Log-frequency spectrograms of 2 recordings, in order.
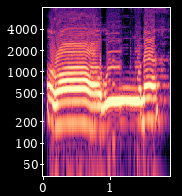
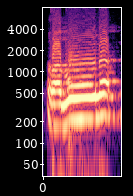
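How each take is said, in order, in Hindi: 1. दोनों लंबे स्वर लंबे ही बोले गए हैं। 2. पहला स्वर छोटा किया गया है। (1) "ये ठीक है।" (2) "गैन नहीं खिंचा।"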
